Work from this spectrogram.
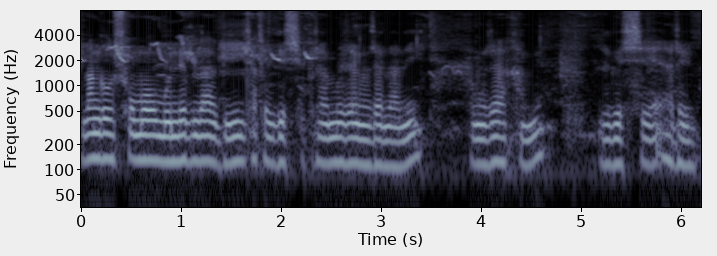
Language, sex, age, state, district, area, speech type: Bodo, male, 60+, Assam, Baksa, urban, spontaneous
